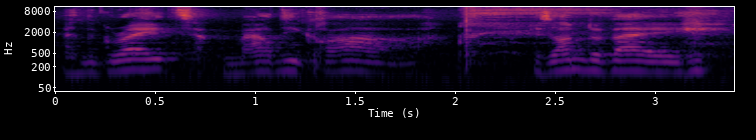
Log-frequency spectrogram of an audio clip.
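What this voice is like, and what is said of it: Put-on German accent. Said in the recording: “That's a great uh, German accent”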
